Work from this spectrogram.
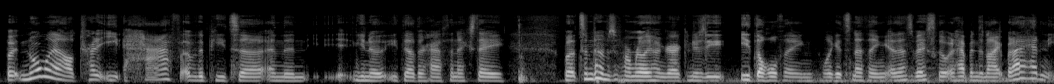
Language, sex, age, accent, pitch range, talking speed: English, female, 30-49, American, 175-210 Hz, 265 wpm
